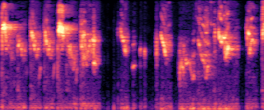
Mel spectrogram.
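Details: Budgerigar (Melopsittacus undulatus), chatter.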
